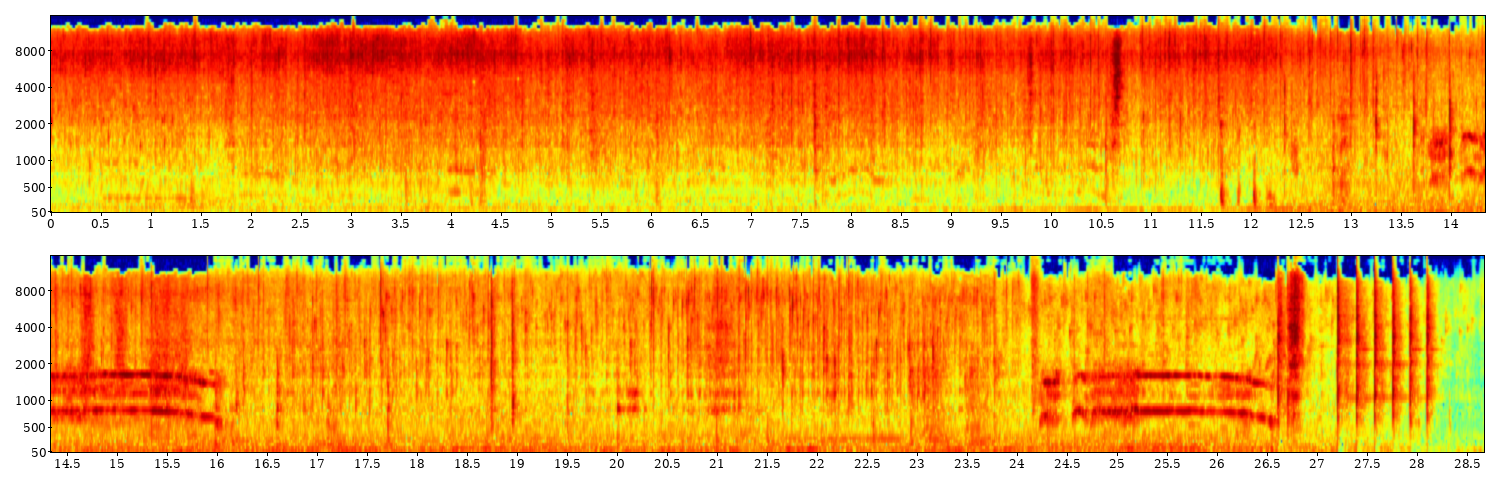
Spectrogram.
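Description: Bird's-eye chillies, shallots and garlic sizzling steadily as they fry in oil in a wok. A rooster crows twice, about halfway through and again near the end. Just before the end comes a quick run of knocks from a perforated metal spatula as the fried spices are tipped into a stone mortar.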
